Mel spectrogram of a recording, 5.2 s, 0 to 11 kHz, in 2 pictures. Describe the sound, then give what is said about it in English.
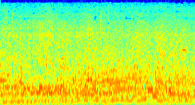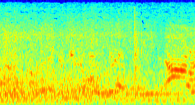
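Roaring engines of a 1963 Chevrolet with a 427 cubic inch V8 and a 410 horsepower Ram Charger 413 cubic inch Mopar Dodge launching at a quarter-mile drag race. A loud, dense, continuous drone with strong layered harmonics runs throughout, with a voice talking over it. “427 cubic inch 1963 Chevrolet. On the line against him in the other lane is a Ram Charge 413 cubic inch, 410 horsepower Mopar Dodge.”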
